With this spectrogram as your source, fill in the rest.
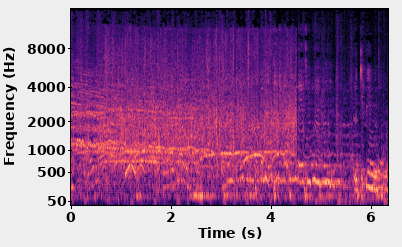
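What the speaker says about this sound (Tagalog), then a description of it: "Palakpak naman ba?" At a Christmas gift-giving event for senior citizens in the Philippines, a crowd claps and cheers loudly and continuously while a voice carries on over it, the clapping dropping off near the end.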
